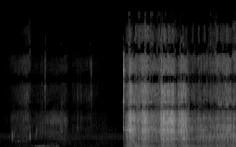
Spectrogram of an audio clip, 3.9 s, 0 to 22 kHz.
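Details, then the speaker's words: Bajaj Pulsar NS200 on electric start: harsh uneven rattling clatter from the engine side as starter engages and engine catches; abnormal noise, cause unknown. "तो भाई अभी है ना अपनी bike में बहुत ही गंदा सा नॉइस आ रहा है इंजन की साइड।"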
